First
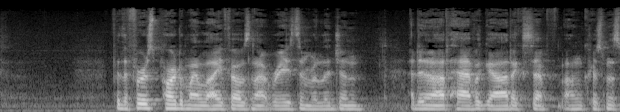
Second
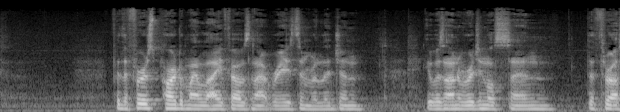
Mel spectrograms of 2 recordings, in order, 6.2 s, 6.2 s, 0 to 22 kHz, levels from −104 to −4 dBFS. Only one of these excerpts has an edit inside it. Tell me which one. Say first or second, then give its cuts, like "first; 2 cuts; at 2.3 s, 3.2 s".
second; 1 cut; at 4.1 s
